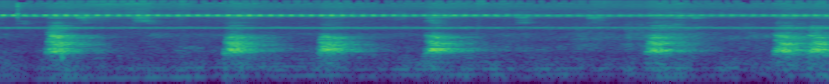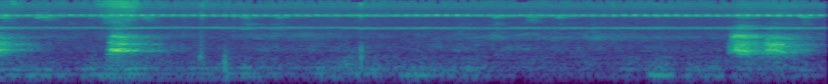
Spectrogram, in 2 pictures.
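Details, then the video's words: Pit bull barking angrily at night: loud, harsh single barks spaced about one to two seconds apart, nine in all, with a steady electrical whine and a low hum in the background. "Efeito sonoro de PITBULL LATINDO A NOITE"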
